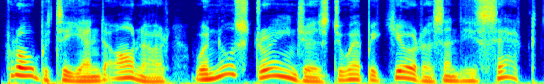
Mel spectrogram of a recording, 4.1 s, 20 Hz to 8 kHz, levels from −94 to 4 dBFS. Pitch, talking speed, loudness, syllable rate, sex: 140 Hz, 160 wpm, -19 LUFS, 5.0 syllables/s, male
